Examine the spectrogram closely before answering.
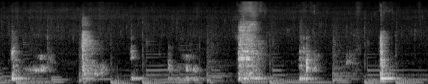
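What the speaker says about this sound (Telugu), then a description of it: "మంచిగా ఫ్రై అయ్యే వరకు మిక్స్ చేసుకోవాలి" Ginger paste and chopped onion sizzle in hot oil in a pan, with repeated scraping stirs every second or so, each stroke bringing a brief burst of crackle over a steady low fry.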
